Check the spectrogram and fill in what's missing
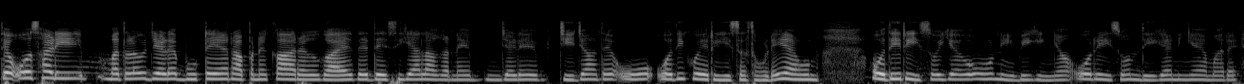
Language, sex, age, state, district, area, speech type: Dogri, female, 30-45, Jammu and Kashmir, Samba, rural, spontaneous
